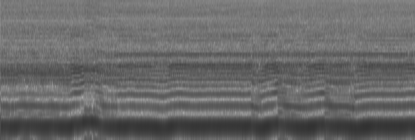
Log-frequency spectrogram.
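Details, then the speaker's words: Makita top handle climbing chainsaw after ignition coil replacement, cutting wood: high steady two-stroke scream sagging briefly as chain bites and picking straight back up, running sweet; little chain oil, air filter missing. "ah seems to be running sweet can't get much chain oil though"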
